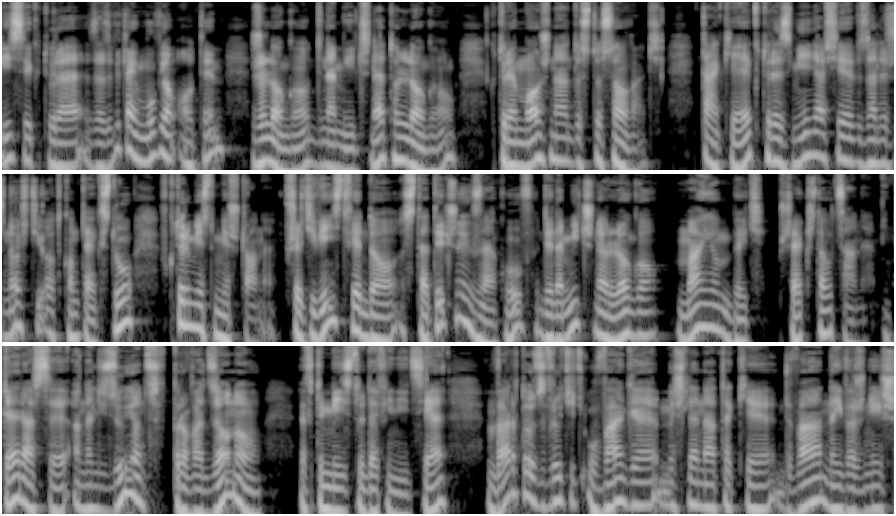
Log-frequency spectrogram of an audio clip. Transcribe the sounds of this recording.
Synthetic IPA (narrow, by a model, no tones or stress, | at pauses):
pʲisɘkt̪uɾɛzazvɘt͡ʂajmuvʲjɔ̃w̃ʔɔt̪ɘm | ʐɛlɔɡɔd̪ɘnamʲit͡ʂnɛt̪ɔlɔɡɔkt̪uɾɛmɔʐnad̪ɔst̪ɔsɔva̰t͡ɕ | t̪akʲɛkt̪uɾɛzmʲjeɲaɕɛvzalɛʐnɔɕt͡ɕiɔt̪kɔnt̪ɛkst̪ufkt̪uɾɘmjɛst̪umʲjɛʂt͡ʂɔ̰nɛ̰pʂɛt͡ɕivʲjej̃st̪fʲjɛd̪ɔst̪at̪ɘt͡ʂnɘɣzna̰kufd̪ɘnamʲit͡ʂnɛlɔɡɔ | majɔ̃w̃bɘt͡ɕpʂɛkʂt̪awt̪sanɛit̪ɛɾasanalʲizujɔnt̪sfpɾɔvad̪zɔnɔ̃w̃ | ft̪ɘmːʲjejst̪sud̪ɛfʲiɲit̪sʲjɛ | vaɾt̪ɔzvɾut͡ɕit͡ɕuvaɡɛmɘɕlɛnat̪akʲʰɛd̪vanajvaʐɲejʂ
